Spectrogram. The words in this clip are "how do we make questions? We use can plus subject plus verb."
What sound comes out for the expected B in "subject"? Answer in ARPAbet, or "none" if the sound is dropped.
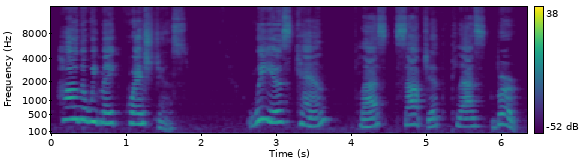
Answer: B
